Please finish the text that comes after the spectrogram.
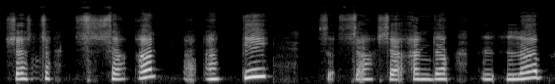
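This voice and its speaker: A woman voicing a timid, sad little boy in a radio drama, speaking haltingly with a heavy stammer. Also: on the high side, no echo, studio quality. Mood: sad, hurt. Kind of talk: Filipino radio drama acting.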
